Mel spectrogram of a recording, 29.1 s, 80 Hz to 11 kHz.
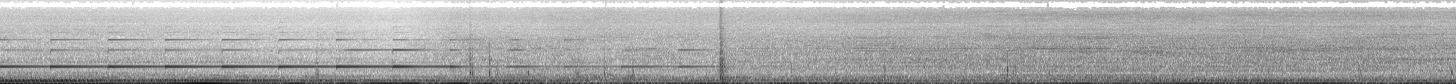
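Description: Ford Mustang Cobra R's V8 idling steadily just after a cold start. A repeating electronic warning chime beeps over it for about the first half, stopping with a sharp click about fourteen seconds in.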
